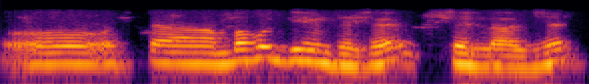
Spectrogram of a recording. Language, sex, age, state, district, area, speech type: Maithili, male, 60+, Bihar, Purnia, urban, conversation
